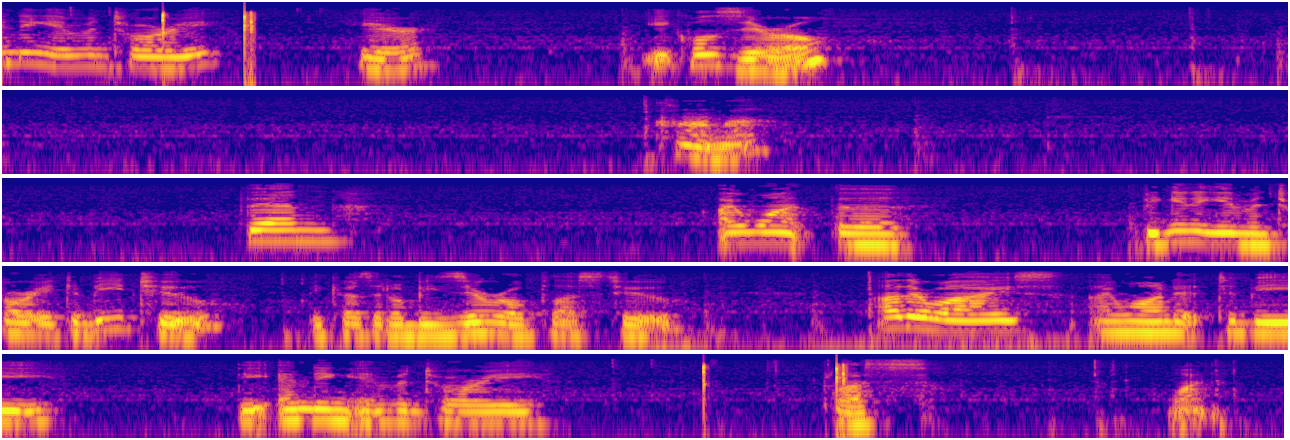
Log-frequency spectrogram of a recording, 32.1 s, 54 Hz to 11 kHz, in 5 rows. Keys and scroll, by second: 5.5 =, 6.4 0, 10.1 ,, 21.1 2, 24.0 ,, 31.6 shift+=.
